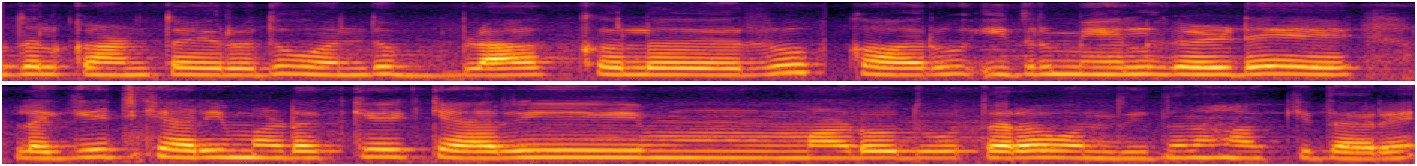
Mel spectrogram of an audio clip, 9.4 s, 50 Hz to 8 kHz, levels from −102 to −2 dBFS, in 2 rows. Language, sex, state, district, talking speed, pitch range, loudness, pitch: Kannada, female, Karnataka, Shimoga, 115 wpm, 210-230 Hz, -18 LUFS, 220 Hz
